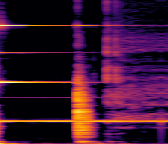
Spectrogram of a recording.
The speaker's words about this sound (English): Mindfulness, let's take a mindfulness breath. Ready? When you hear the bell, just take a deep breath.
